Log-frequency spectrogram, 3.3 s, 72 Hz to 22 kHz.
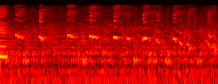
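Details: Miniature Labradoodle puppies, 20 days old, giving a string of thin high squeaky whimpers and yips, about a dozen short descending squeals over three seconds, with a person's voice greeting them nearby.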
